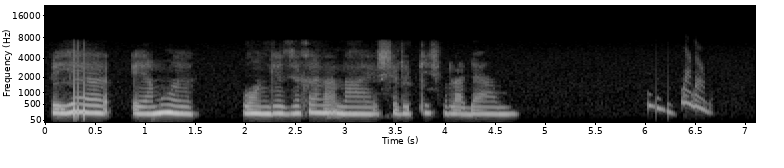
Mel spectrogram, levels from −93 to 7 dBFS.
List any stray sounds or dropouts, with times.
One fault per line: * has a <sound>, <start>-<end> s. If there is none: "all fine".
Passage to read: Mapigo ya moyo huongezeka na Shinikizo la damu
* has a chirp, 6.0-6.7 s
